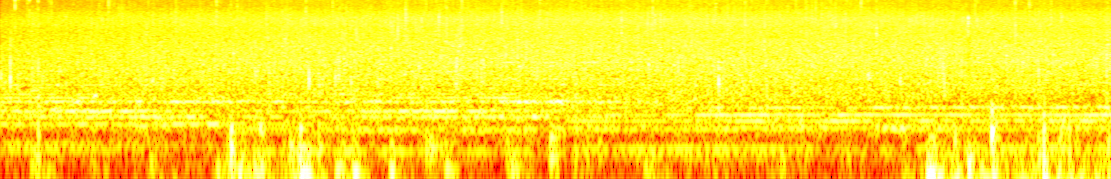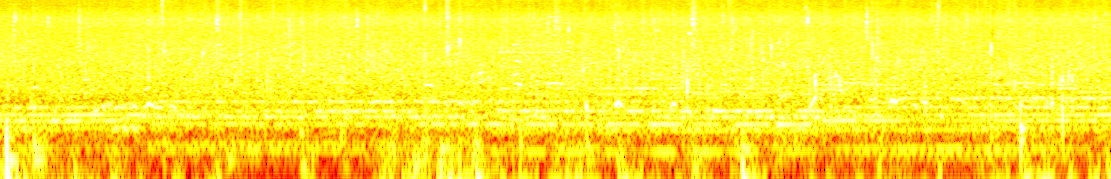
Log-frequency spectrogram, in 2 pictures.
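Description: Steady rain falls on a misty mountain peak, a dense continuous hiss of drops on surfaces throughout, with no voices.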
